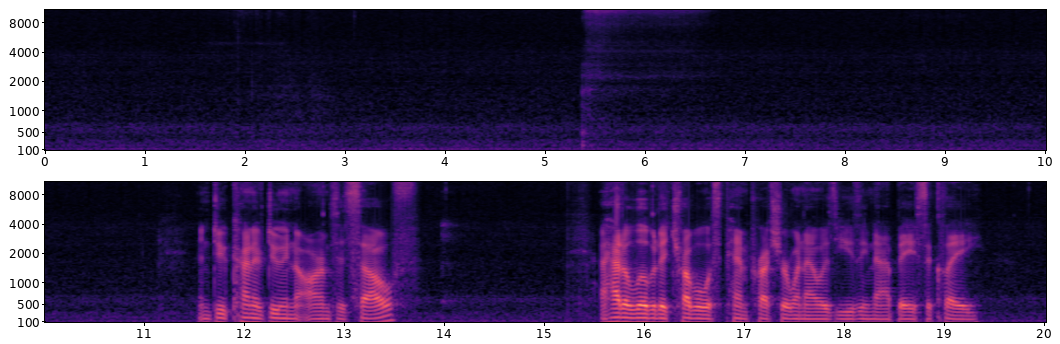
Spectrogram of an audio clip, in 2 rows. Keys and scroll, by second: 13.8 ctrl+z, 18.1 ctrl+z.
